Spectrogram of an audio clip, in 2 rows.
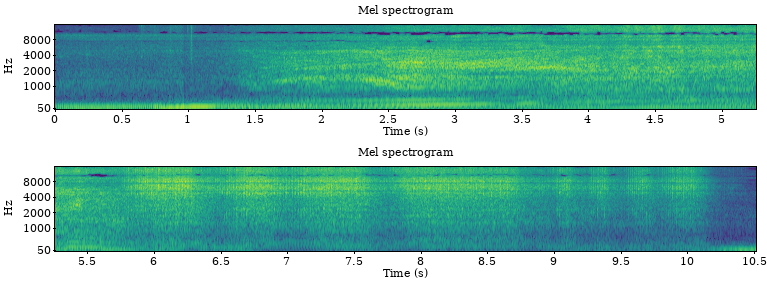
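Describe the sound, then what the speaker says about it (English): A Mark 8 car does a burnout, its engine revving hard and climbing in pitch before settling into a loud, sustained roar with tire-spinning noise, close up and without talk. "So, I always want to do a burnout."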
